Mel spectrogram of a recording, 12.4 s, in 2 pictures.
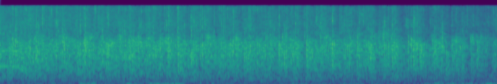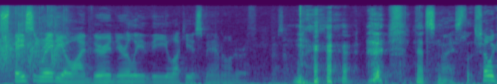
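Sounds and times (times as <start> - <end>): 
audience applause: 0.0 - 7.4
speech: 6.4 - 12.4
laughter: 9.9 - 11.2.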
